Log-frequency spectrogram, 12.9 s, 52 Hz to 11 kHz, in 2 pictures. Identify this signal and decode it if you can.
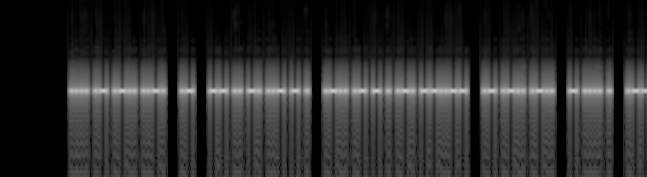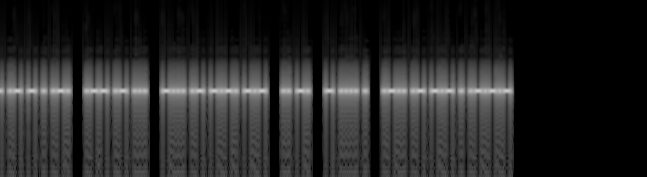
Morse code, heard as a keyed tone, about 50 wpm, 700 Hz. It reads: HALF A MINUTE LATER, ALL THE WATER WAS BACK IN THE LAKE.
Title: Sentences from Top 1100 Words 50wpm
